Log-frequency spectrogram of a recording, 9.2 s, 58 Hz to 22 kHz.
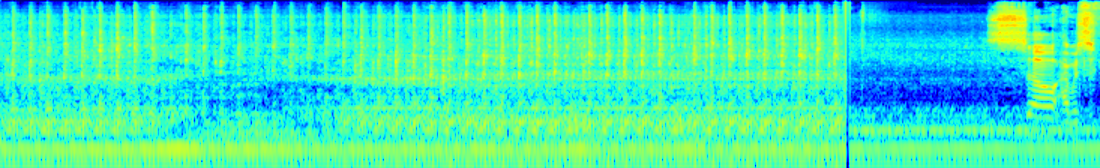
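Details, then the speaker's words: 1999 Ford Mustang GT at idle, code P0303: idle stumbles with a regular uneven chuff, roughly three a second, from a cylinder 3 misfire; a new coil pack and spark plug fixed it. "hey guys so today's video is going to be pertaining on the Mustang as I have some type of misfire"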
